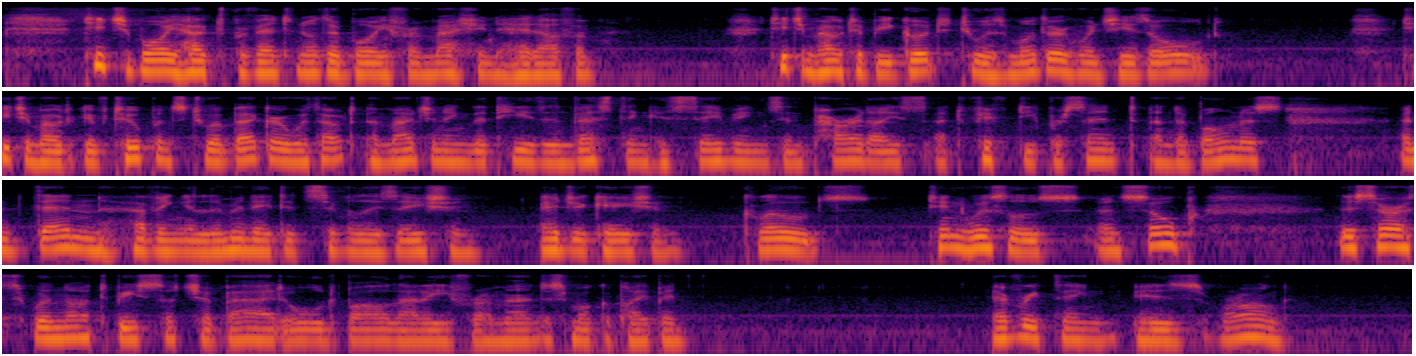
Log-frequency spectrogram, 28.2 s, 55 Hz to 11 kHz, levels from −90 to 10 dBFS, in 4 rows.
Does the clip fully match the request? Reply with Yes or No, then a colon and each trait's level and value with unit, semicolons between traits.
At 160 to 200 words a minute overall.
Yes: average, 185 wpm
